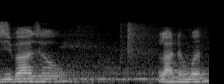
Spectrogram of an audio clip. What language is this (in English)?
Bodo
